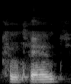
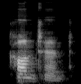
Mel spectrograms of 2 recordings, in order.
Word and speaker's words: content: Content. Content. Because there's two different ways to pronounce that word depending on what it means.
